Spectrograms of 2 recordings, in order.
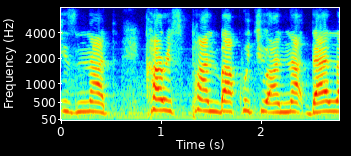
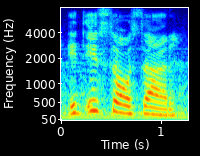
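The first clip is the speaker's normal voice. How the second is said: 1 quiet sorrow; 4 semitones lower, 6 dB quieter than usual. Real, not acted. Soft repeat of sad remark.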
